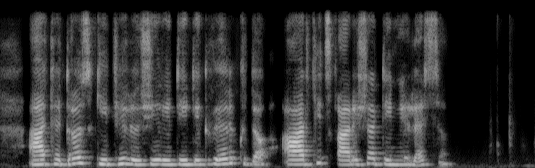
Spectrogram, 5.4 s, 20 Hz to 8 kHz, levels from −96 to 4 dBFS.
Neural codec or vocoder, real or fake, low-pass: codec, 16 kHz, 4 kbps, X-Codec, HuBERT features, trained on general audio; fake; 7.2 kHz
